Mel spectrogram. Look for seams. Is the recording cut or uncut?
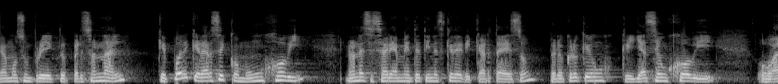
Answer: uncut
